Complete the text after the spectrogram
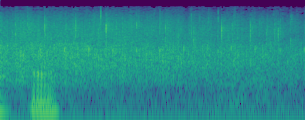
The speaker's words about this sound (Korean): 또 특별히 오늘은 수지와 분당에서 우리 찬양팀으로 귀하게 섬겨졌는데 우리 청년들이 가득 나온 걸로 그렇게 보입니다. 우리 청년들을 향하여서도 귀한 사랑의 박수 또 격려의 박수 해주세요.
